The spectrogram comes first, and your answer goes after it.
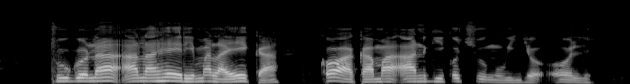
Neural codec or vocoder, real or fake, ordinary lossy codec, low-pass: none; real; none; none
